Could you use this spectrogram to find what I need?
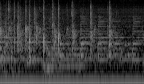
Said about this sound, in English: Leave them a nice big tip. Yeah, they deserve some applause too.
